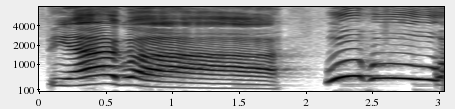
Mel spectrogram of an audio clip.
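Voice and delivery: slow drawn-out joyful shout, then whoop; excited. Acted. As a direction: cheer like you struck gold. Finding water at last.

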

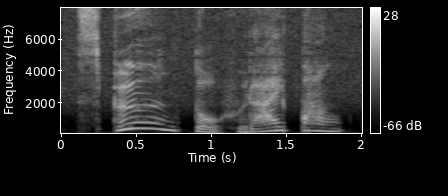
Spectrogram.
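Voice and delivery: ordinary delivery, nothing marked

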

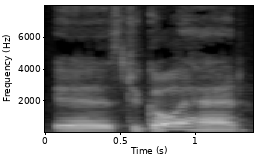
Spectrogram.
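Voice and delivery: ordinary talk

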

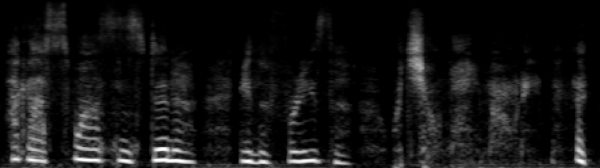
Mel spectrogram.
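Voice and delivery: creepy high whisper; whispered quote. Retold or imitated. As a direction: breathe it out like a stalker. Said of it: "Jimmy Fallon".

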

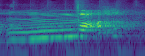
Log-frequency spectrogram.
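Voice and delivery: playful kiss to mum; blown kiss. Pretend.

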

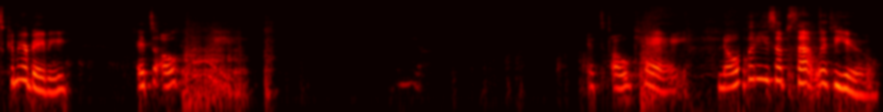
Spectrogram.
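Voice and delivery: soothing the dog. Real, not acted. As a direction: murmur it gently to calm her down. Soothing her upset dog.

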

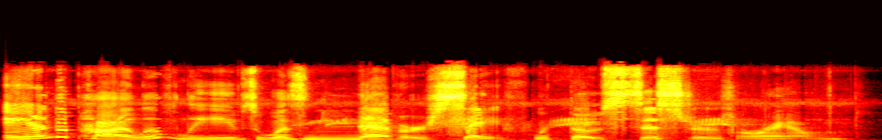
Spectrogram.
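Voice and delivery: gentle, measured storybook read-aloud; unhurried classroom story reading voice; reading to children. Acted. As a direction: read it like a picture book to a class. Teacher reads picture book aloud.

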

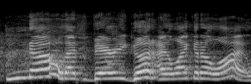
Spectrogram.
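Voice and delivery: high, over-polite fake enthusiasm; forced politeness. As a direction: pretend to like an unwanted gift. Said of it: "she was too nice to tell me".

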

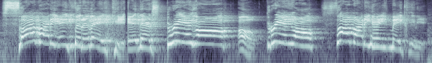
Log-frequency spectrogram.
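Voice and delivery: high, excited cry of alarm; alarmed reaction. Real, not acted.

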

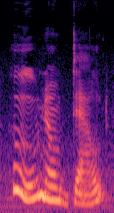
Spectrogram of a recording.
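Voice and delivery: ordinary delivery

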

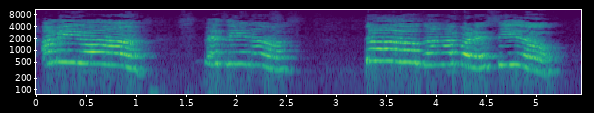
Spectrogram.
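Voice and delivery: high, loud proclamation with drawn-out words; loud shout. A narrator's reading. Angel calling the neighbours to the risen Jesus, shouting loudly. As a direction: call out to a whole crowd. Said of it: "Y dijo gritando fuerte".

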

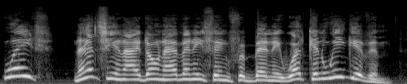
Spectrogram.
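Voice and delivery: put-on high child's voice, urgent; eager child calling out. A narrator's reading. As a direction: kid calling after friends. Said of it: "Stevie called them back".

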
